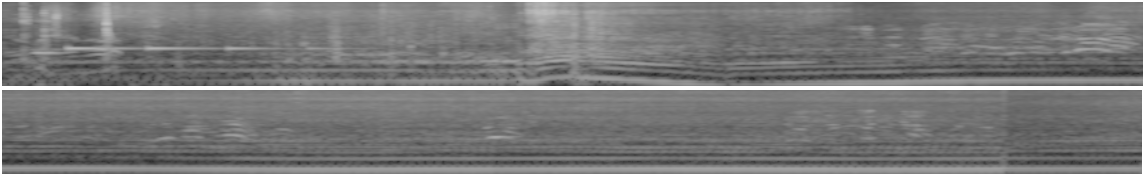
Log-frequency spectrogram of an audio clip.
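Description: A right-hand-drive Mazda Miata's engine idles steadily close by, with a brief rev near the start, while people talk over the constant low rumble.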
